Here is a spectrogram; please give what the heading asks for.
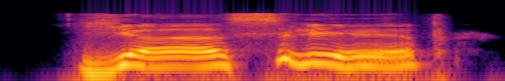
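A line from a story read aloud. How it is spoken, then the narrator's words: Man's loud piercing scream. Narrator (Russian): громким пронзительным голосом завопил мужчина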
